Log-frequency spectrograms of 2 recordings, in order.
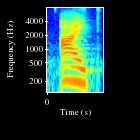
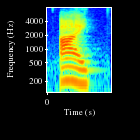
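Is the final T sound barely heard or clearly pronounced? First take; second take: barely heard; barely heard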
